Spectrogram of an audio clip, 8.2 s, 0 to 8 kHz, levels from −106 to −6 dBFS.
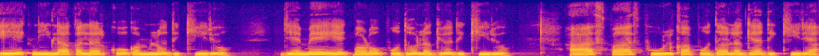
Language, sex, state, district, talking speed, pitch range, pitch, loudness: Rajasthani, female, Rajasthan, Nagaur, 155 wpm, 195-220 Hz, 210 Hz, -13 LUFS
